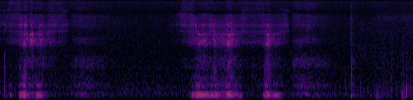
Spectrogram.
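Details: Pearl, a Staffordshire Bull Terrier, sleeping deeply and snoring loudly. Rough, rattling snorts come in clusters of two to three, with quiet breaths between them, and one sharp click.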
